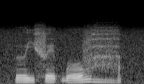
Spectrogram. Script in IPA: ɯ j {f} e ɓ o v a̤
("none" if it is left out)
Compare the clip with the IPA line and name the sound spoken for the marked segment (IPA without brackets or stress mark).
f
